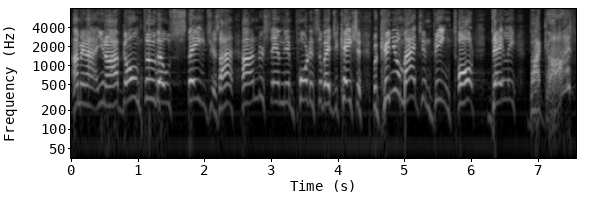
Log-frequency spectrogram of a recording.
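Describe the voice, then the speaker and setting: A male pastor preaching a sermon with emphasis, repeating rhetorical questions and swinging from soft asides to loud peaks. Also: very high voice, expressive, normal speed, few pauses, no room sound.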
